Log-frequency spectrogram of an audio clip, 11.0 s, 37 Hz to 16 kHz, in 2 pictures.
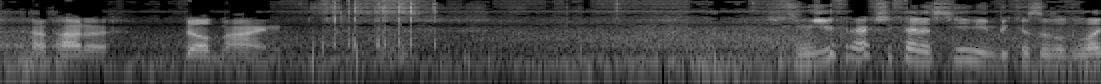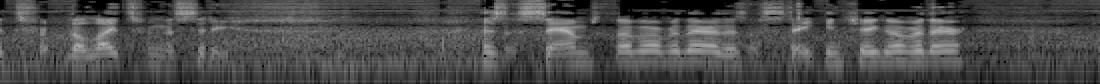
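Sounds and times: rushing outdoor background noise: 0.0s - 11.0s.

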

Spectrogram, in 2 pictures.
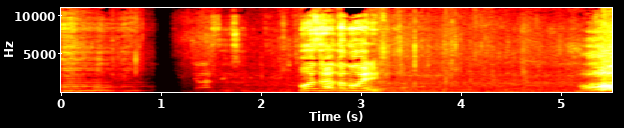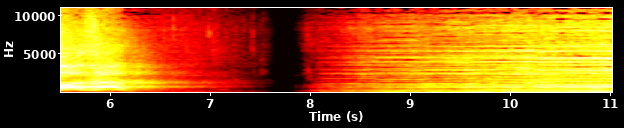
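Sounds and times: soldiers shouting in unison: 5.2s - 6.8s.

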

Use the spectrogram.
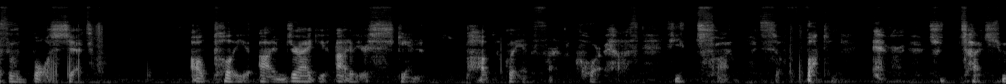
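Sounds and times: woman whispering: 4.7s - 10.0s.

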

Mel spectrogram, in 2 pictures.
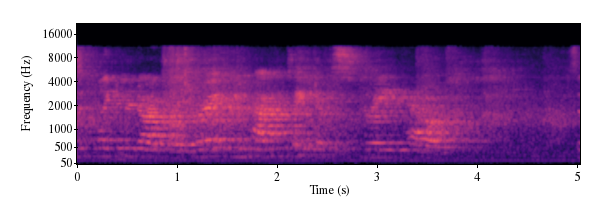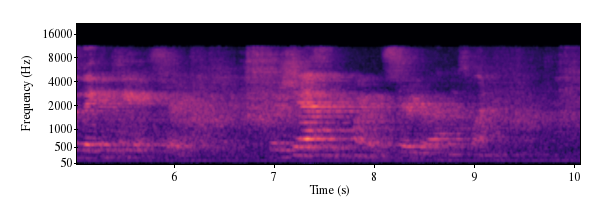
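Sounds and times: woman talking: 0.0s - 4.0s, 5.0s - 6.4s, 7.0s - 9.3s
steady low hum: 0.0s - 10.0s.

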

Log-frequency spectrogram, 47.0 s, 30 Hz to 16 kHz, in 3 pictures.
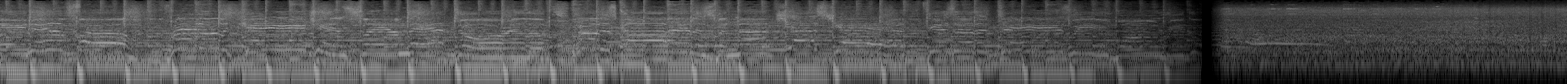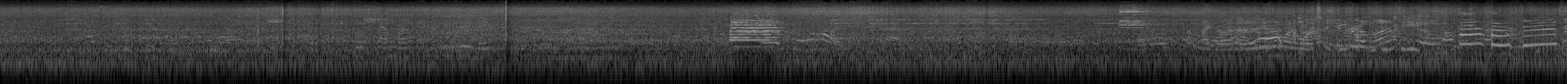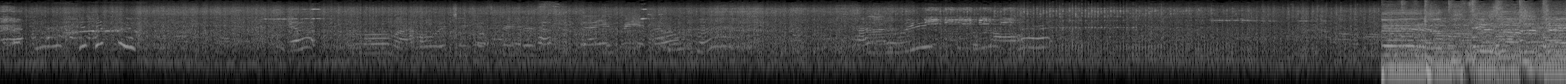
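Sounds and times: background voices: 0.0s - 14.0s, 27.4s - 42.2s, 44.8s - 47.0s
motor scooters passing: 12.2s - 26.6s, 27.2s - 45.2s
vehicle horn beeping: 23.0s - 27.2s, 40.4s - 41.6s, 43.4s - 44.7s
voices calling: 23.3s - 47.0s.

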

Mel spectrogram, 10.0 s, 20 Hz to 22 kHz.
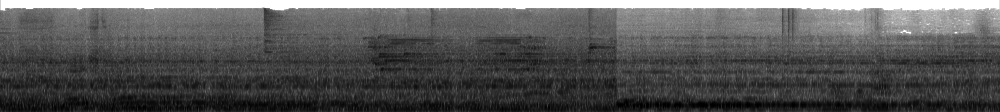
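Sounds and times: electric guitar with echo: 0.0s - 10.0s.

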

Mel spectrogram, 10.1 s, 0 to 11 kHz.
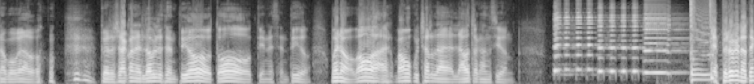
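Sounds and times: toy keyboard repeating reedy note: 7.4s - 9.6s.

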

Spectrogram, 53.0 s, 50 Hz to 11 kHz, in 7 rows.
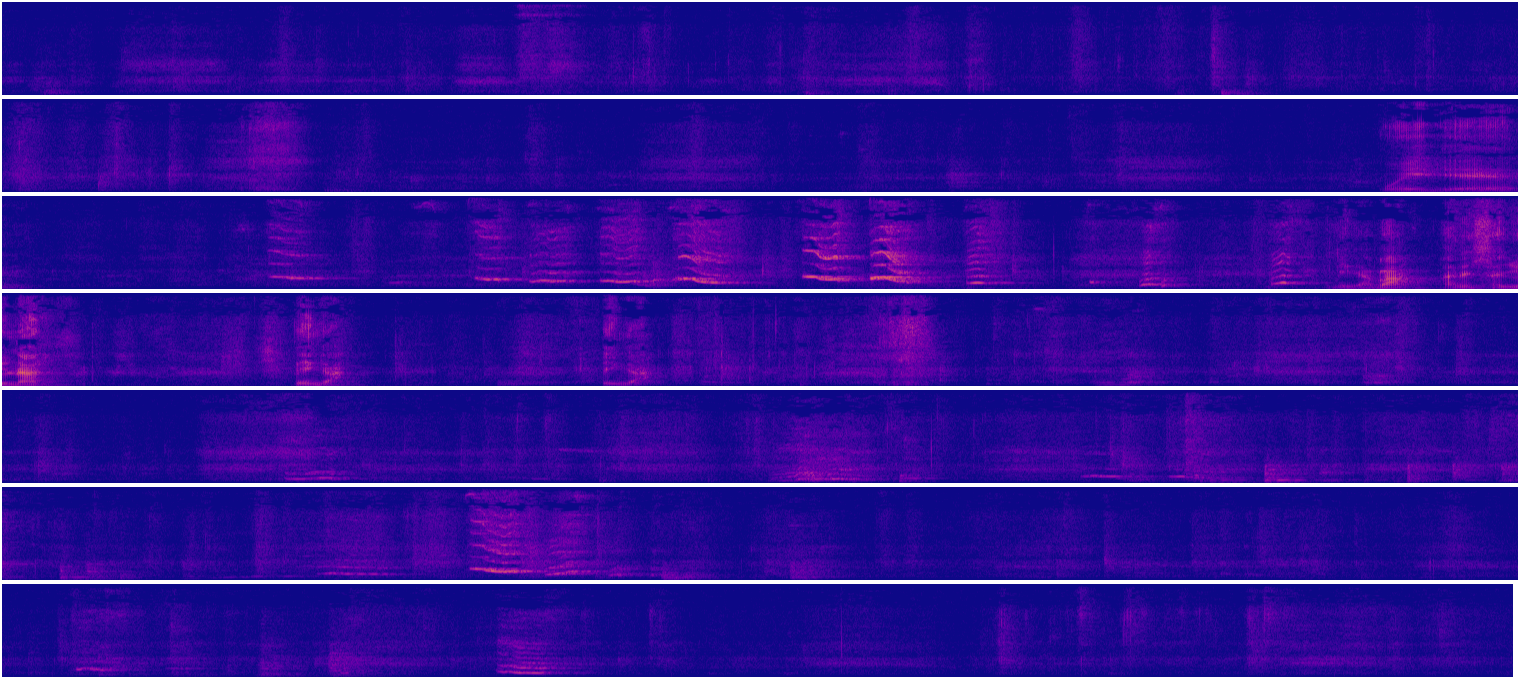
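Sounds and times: puppy whining: 15.9s - 22.0s, 26.2s - 30.0s, 31.6s - 37.3s, 38.7s - 42.1s, 44.0s - 48.8s.

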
